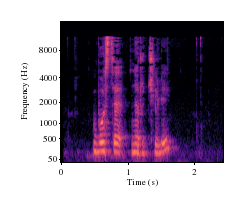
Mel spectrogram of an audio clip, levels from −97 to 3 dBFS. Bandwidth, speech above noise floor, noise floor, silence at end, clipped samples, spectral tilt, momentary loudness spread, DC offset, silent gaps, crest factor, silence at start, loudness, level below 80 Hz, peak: 12 kHz; 31 dB; -60 dBFS; 0.8 s; under 0.1%; -3.5 dB/octave; 17 LU; under 0.1%; none; 22 dB; 0.5 s; -28 LUFS; -66 dBFS; -10 dBFS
